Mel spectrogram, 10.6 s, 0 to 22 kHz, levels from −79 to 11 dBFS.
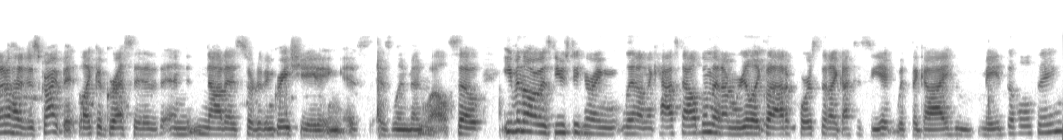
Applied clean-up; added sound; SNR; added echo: none; none; none; none.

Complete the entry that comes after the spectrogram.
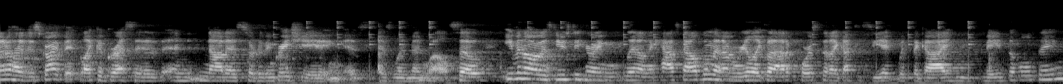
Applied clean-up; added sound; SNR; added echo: none; Tap / Glass; 17 dB; reverberation time 1.5 s.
